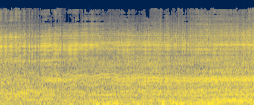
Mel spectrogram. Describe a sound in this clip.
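A small motorboat engine whines at high pitch across the water.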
